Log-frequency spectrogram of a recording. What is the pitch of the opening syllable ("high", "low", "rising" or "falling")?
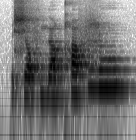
low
